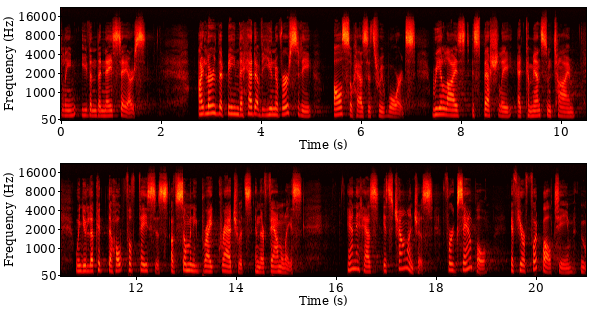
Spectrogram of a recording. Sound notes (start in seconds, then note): none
